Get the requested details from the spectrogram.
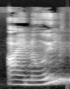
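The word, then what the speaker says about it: ynoyl: 2 methyl ब्यूट 4 आइनोइल chloride. आइन बोलते हैं ना, आइनोइल क्लोराइड। ठीक है ना? समझ में आया? प्रोनाउंसिएशन समझ में आया? हम आइन बोलते हैं ना, इन आइन, आइनोइल क्लोराइड।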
